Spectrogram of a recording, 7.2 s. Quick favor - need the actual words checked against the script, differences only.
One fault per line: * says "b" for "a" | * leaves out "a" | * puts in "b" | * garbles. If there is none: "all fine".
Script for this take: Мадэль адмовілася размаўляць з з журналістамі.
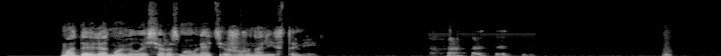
* leaves out "з"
